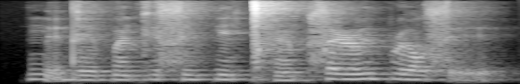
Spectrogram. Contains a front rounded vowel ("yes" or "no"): yes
